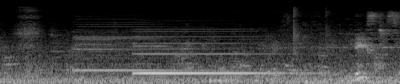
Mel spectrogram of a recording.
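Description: SMRT C151A train's traction equipment whining with steady tones as the train starts to pull away, over the rumble of the car. The whine comes in about a second in, drops to a lower, louder tone and fades out near the end.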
